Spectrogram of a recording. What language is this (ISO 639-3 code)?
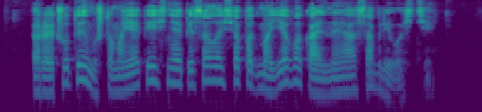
bel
